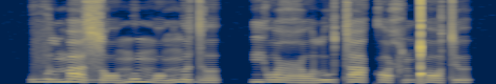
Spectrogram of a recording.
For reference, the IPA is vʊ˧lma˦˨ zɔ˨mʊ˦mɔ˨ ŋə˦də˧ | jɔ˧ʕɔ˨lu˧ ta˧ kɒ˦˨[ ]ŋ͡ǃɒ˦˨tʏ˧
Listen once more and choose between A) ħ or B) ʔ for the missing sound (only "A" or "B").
A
